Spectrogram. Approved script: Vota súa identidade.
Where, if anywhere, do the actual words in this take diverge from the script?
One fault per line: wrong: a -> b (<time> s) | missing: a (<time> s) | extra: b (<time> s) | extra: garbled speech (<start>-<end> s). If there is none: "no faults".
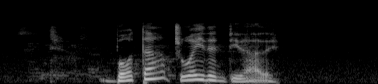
no faults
